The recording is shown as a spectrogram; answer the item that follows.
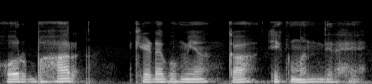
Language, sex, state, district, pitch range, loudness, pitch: Hindi, male, Uttar Pradesh, Saharanpur, 115-125 Hz, -18 LUFS, 120 Hz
